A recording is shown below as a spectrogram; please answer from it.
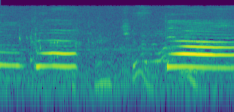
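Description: A toddler singing in a high-pitched voice: two short held notes, then a longer held note near the end.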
